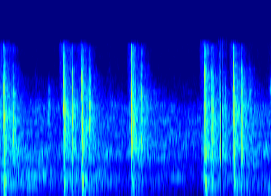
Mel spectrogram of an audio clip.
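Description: Computer keyboard typing while writing code for a Squariads game in code.org Game Lab: irregular bursts of close, crisp keystrokes separated by short pauses, with no talking.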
